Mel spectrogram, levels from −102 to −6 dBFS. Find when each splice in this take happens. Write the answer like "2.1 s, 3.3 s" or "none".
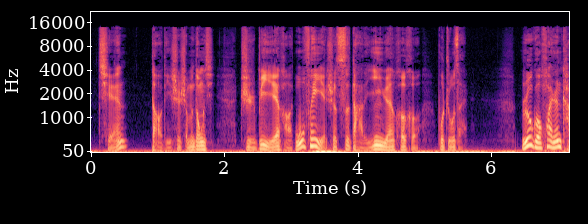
3.0 s, 5.1 s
